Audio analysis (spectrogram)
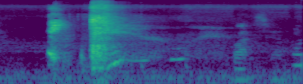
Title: Sneezing while Laying on each other (F+M)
